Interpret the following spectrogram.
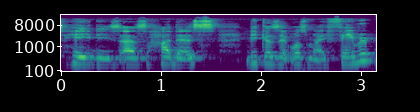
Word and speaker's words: Hades: Hades Kerbex. P.S. Yes, I pronounce Hades as Hades because it was my favorite Beyblade as a kid, and in my language, that's how you would pronounce the word Hades.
